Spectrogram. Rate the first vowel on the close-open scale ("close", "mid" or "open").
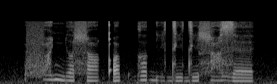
open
